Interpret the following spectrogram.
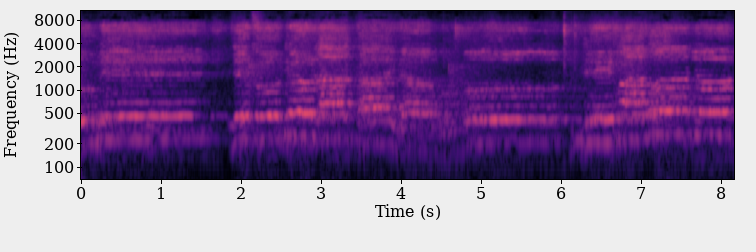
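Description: Choir chanting a slow processional hymn in long held notes, with a short breath between phrases just before two seconds in.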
